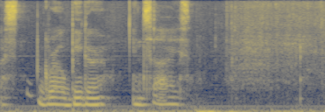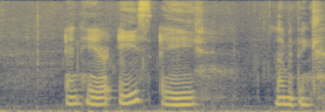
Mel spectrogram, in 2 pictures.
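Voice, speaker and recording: Gravelly low-voiced woman showing off her houseplants, lots of ums, kinda unsure of herself. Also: dark tone. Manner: hesitant, many fillers, self-deprecating. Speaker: plant vlogger. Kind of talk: casual home plant tour. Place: spare room at home.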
